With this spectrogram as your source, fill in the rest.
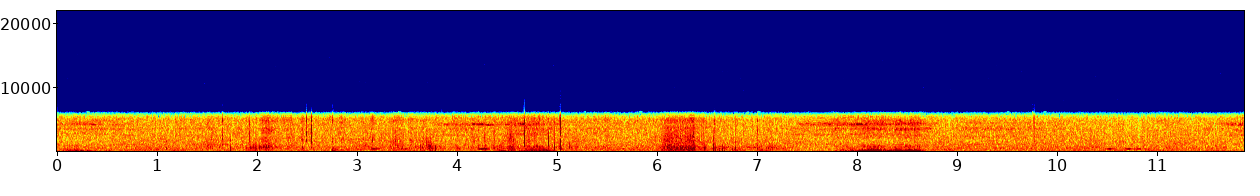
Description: My hubby snoring!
